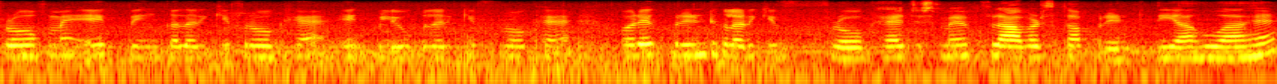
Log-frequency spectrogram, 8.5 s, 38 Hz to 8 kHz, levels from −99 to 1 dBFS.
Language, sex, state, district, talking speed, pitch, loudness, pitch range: Hindi, female, Haryana, Charkhi Dadri, 195 wpm, 215 Hz, -23 LUFS, 205-230 Hz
